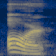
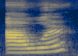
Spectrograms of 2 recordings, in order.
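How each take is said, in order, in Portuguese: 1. Soa como a palavra 'or'. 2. Soa como a palavra 'hour'. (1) "quando ele se atribui a outras palavras, ele tem uma pronúncia de or" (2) "A pronúncia de our quando está sozinho é essa"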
